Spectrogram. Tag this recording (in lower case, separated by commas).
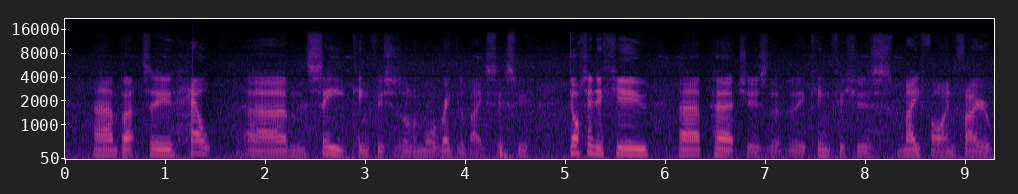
speech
